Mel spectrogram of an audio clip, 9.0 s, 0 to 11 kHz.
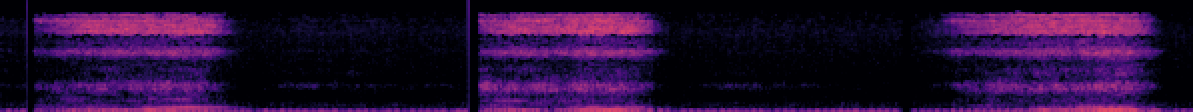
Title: Loud Snore 26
